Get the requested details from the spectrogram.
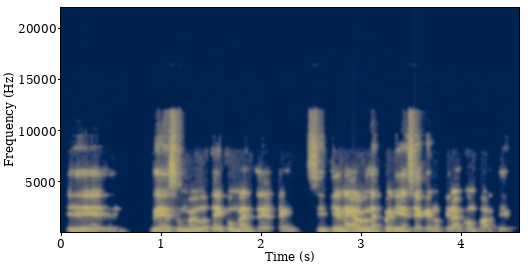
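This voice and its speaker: Flat-voiced young man. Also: medium pitch, a little fast. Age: young adult. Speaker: podcast co-host, student. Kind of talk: casual discussion podcast.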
